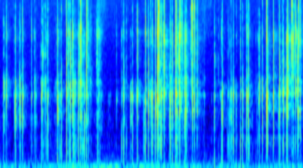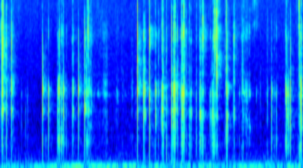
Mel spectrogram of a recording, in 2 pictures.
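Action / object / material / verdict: scrape / silicone facial cleansing brush / silicone / none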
